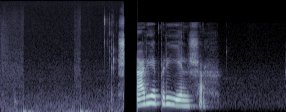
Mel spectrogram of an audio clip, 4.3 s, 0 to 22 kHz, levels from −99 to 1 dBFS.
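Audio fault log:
1.85–4.29 s, input switched to a poorer device: after a 200 ms silence the sound comes back about 10 dB quieter, with nothing above 10.5 kHz and a faint new noise floor well below the signal. Likely the recording moved to another microphone with a narrower band.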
